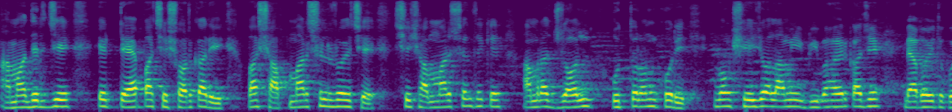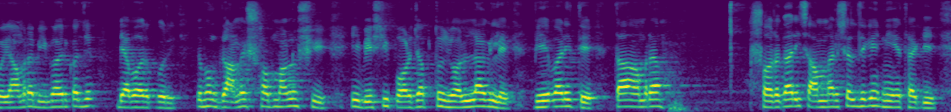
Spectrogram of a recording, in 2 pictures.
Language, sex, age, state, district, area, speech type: Bengali, male, 45-60, West Bengal, Jhargram, rural, spontaneous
